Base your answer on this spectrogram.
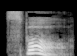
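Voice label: "spall", English, British English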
